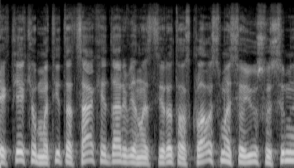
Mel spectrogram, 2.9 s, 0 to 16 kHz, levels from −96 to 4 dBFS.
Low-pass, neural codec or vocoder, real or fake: 14.4 kHz; none; real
